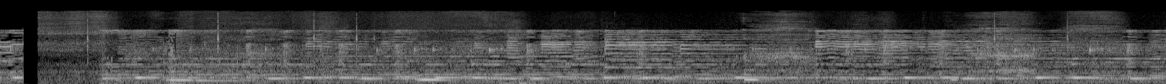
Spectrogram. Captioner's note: moans in pleasure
